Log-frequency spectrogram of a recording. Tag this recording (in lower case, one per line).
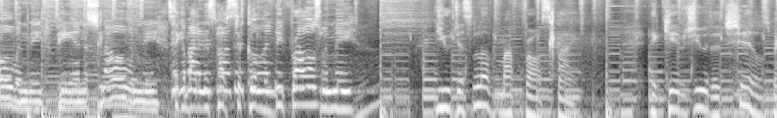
music
singing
